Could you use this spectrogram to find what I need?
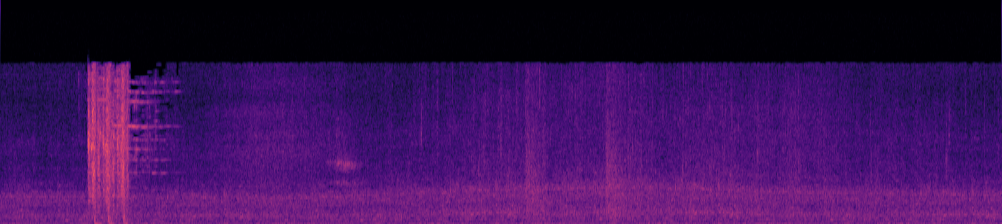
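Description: Water splashes and rushes against a moving boat.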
